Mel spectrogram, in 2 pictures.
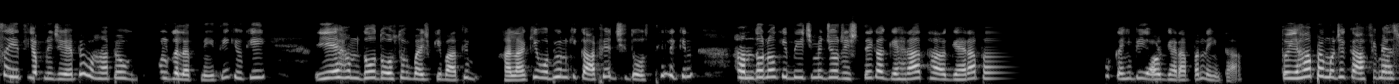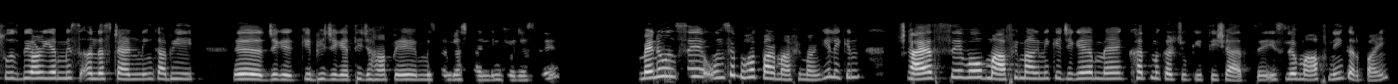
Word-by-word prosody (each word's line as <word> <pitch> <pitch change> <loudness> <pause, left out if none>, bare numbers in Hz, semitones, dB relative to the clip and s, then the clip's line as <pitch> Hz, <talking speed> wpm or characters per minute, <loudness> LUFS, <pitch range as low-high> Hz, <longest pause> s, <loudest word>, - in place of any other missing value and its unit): सही 390 -6 0
थी 330 -3 -12
अपनी 275 -1 -2
जगह 245 -2 +1
पर, - - -2
वहाँ 270 -6 -1
पे 290 +2 -4
वो 290 - 0
बिल्कुल 295 - -11
ग़लत 225 -1 0
नहीं 205 0 -4
थी 320 - -6
क्योंकि 320 +1 -5 0.5
ये 295 +5 +5
हम 315 -2 -1
2 300 +2 +2
दोस्तों 280 0 0
के 285 - -10
बीच 235 -1 +1
की 245 - -7
बात 210 0 +1
थी, - - -4 0.4
हालाँकि 205 +10 +2
वो 300 - -1
भी 325 +4 -1
उनकी 340 0 -5
काफ़ी 255 +7 +2
अच्छी 300 -4 -6
दोस्त 225 -1 -1
थी 425 - -3
लेक़िन 380 -2 -3 0.4
हम 300 -1 +4
दोनों 330 +1 +3
के 350 - -1
बीच 320 -1 -4
में 325 0 -4
जो 320 +1 0
रिश्ते 270 +3 -2
का 315 0 +4
गहरा 250 +2 +4
था 255 -3 +4
गहरापन, 275 +5 +1 1.2
वो 395 - -12
कहीं 260 +1 -2
भी 285 -1 -6
और 240 - +3
गहरापन 225 +1 -3
नहीं 220 -7 -7
था, - - -10 0.4
तो 290 - +1
यहाँ 300 +5 +5
पर 385 - +5
मुझे 335 +1 -1
काफ़ी 270 +3 +2
महसूस 280 0 -3
भी 290 - -4
हुआ 280 - +5
और 285 - +2
यह 285 0 +2
मिसअंडरस्टैंडिंग 260 -3 -2
का 260 - +2
भी 260 0 -6
अ, - - -15 0.4
जगह 230 -2 +5
की 245 - -5
भी 250 +2 -7
जगह 225 -1 -1
थी 260 - -6
जहाँ 225 -1 -3
पे 225 0 +3
मिसअंडरस्टैंडिंग 220 -2 -7
की 205 - -9
वज़ह 200 0 -7
से - - -8 0.9
मैंने 300 +5 +8
उनसे 370 0 0
उनसे 315 +8 -2
बहुत 335 +2 0
बार 285 -1 +6
माफ़ी 230 +1 -3
माँगी 220 +10 -5
लेक़िन 330 0 -6 0.5
शायद 260 +2 +10
से 330 -1 -4
वो 320 +1 +5
माफ़ी 250 +4 +6
माँगने 280 -1 0
की 290 +1 -9
जगह 275 +2 +1
मैं 270 0 -1
ख़त्म 285 0 -2
कर 245 - +2
चुकी 220 -1 -10
थी 225 - -7
शायद 215 - -1
से 205 - -6
इसलिए 250 +2 +1
वो 245 - -9
माफ़ 225 +2 0
नहीं 245 +4 -4
कर 275 -6 -1
पाईं। 195 +3 -4
270 Hz, 220 wpm, -21 LUFS, 235-310 Hz, 1.2 s, शायद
